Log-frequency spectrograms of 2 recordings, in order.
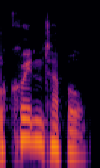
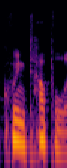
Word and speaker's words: quintuple: Yeah, who said, well, quintuple. – Yeah, he said it's like pronounced. – It's not quintuple, it's quintuple.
